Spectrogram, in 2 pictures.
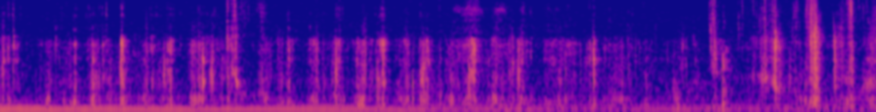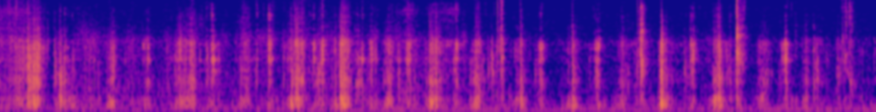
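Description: Close-up chewing of pizza: a busy run of small crunching and smacking clicks, denser and louder from about seven seconds in.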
